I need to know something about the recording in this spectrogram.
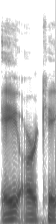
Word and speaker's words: A.R.K.: It's called the A.R.K universe. A.R.K. as in A.R. there. Pronounced ARK.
